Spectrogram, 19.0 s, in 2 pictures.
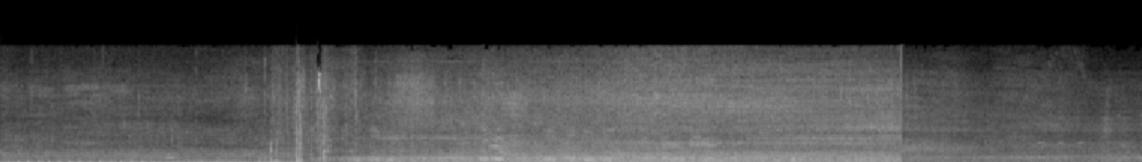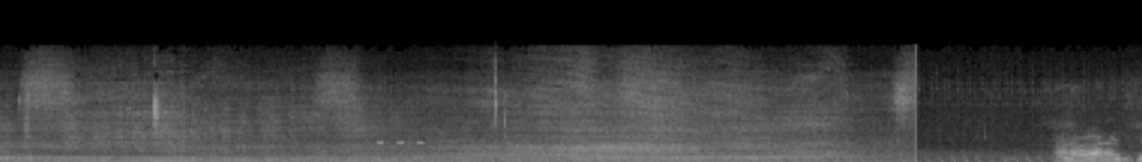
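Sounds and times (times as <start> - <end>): motorcycle engine thumping: 2.0 - 3.5.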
